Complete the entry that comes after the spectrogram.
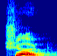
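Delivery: शर्ट said shut, no r at all; silent r shirt. Shown as a demonstration. Teacher tells class शर्ट has silent r. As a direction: drop the r in शर्ट, long vowel. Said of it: "R silent".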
